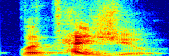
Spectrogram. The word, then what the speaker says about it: Lateju: Let's talk a little bit about Samuel Lateju is how you pronounce the last name.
